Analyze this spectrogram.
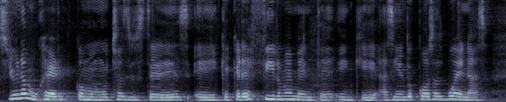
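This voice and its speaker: A woman talks at a fairly quick pace with fairly even intonation. Her tone is dark and mellow. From Colombia, Cartagena (Caribbean coast). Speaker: podcast host, journalist and entrepreneur. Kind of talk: podcast monologue. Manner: hesitant, many fillers.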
